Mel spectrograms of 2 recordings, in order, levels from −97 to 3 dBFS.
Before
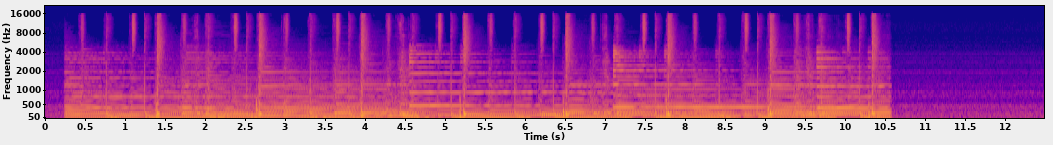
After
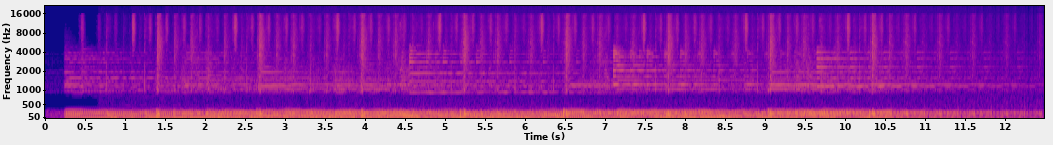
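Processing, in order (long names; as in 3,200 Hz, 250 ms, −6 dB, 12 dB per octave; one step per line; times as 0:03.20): Chebyshev band-stop filter 290–1,000 Hz, order 5
repeating echo 211 ms, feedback 34%, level −10 dB
feedback echo at a low word length 417 ms, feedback 80%, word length 8 bits, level −8.5 dB
level −9 dB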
